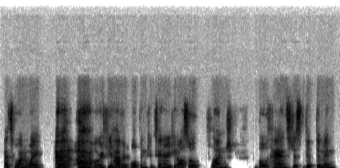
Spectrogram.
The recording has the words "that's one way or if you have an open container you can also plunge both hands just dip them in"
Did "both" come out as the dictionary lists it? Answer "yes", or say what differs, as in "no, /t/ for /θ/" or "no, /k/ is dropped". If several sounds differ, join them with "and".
yes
